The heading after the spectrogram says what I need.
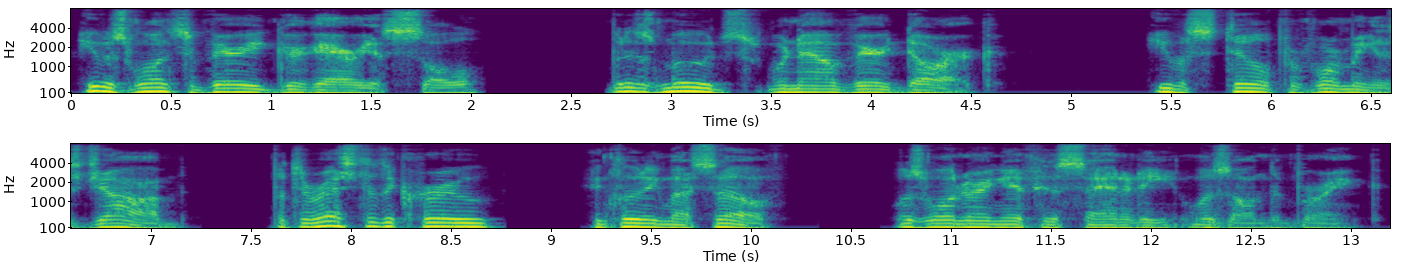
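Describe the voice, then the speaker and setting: A man narrating scripted scary stories in a measured, dramatic storytelling manner, letting his phrases drop at the end. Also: on the low side, husky.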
